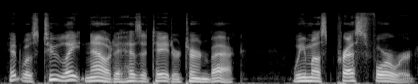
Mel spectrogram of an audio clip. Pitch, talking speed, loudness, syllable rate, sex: 150 Hz, 200 wpm, -17 LUFS, 5.0 syllables/s, male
